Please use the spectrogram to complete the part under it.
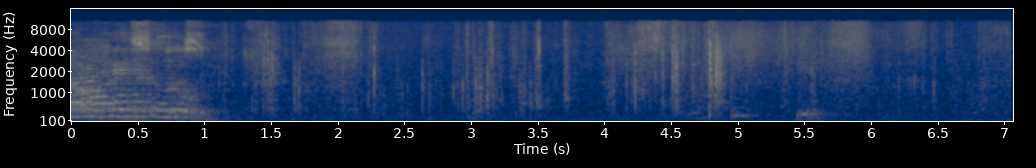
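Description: Paper rustles and crackles nearby.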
